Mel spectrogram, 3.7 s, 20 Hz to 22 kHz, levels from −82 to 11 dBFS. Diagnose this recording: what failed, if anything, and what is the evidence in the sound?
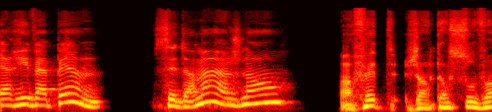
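Nothing failed in this recording, and nothing in the sound points to a fault at any stage.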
